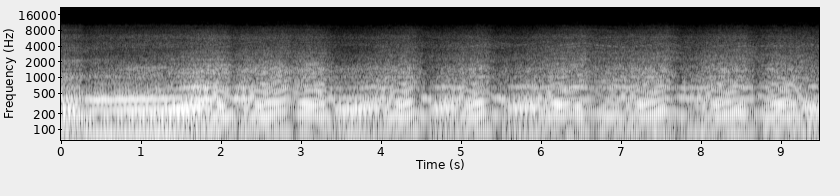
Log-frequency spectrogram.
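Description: Dodge Ram pickup's engine held at high revs in a burnout, the pitch rising and falling a little more than once a second while the rear tires spin and smoke.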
